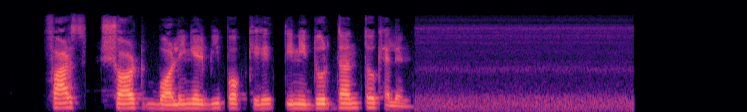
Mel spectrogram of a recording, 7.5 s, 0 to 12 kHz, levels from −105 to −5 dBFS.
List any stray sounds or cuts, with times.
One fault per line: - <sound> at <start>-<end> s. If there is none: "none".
none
